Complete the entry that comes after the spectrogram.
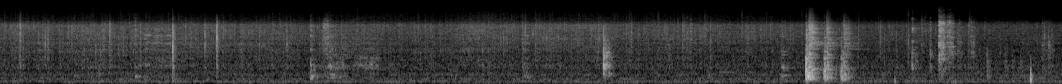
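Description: Chopped ivy gourd sizzling in oil in a non-stick frying pan, stirred with a spatula that clicks and scrapes against the pan; the gourd is being softened in oil alone, before any water goes in. A few louder knocks of the spatula on the pan come near the end.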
